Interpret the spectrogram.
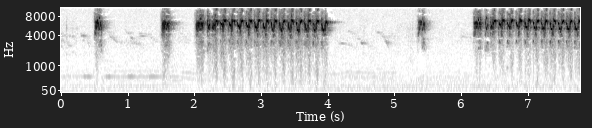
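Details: Olive-backed sunbird (sogok ontong) training song for untamed birds: single sharp high notes separated by silence, then two long dense buzzy trills of very rapid, evenly repeated ticks, about four per second overall.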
